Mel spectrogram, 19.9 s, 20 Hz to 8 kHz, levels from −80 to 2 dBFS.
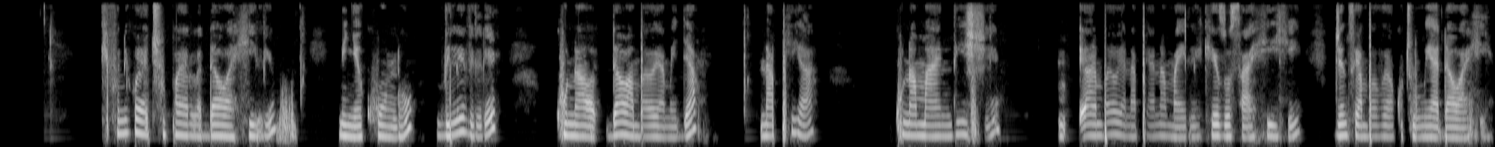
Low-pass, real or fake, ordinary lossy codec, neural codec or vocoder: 7.2 kHz; real; MP3, 64 kbps; none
